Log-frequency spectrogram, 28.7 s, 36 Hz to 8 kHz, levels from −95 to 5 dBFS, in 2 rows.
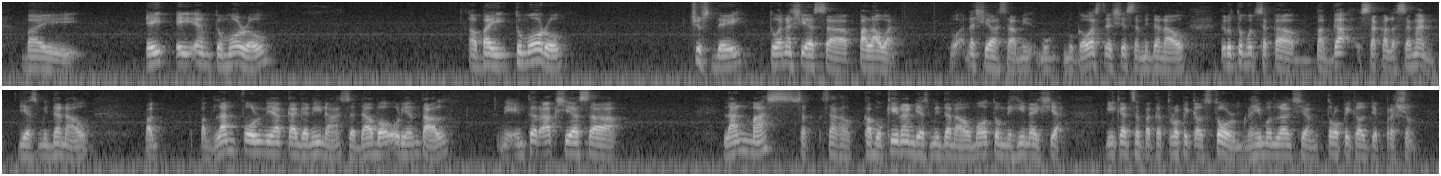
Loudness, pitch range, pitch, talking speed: -30 LUFS, 90-145 Hz, 125 Hz, 125 wpm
